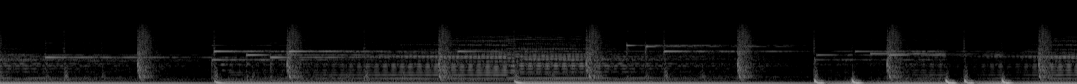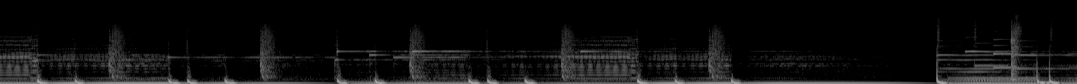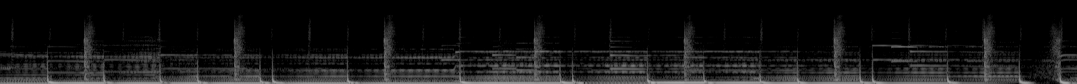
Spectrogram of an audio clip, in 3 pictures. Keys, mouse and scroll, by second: 11.1 double click.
